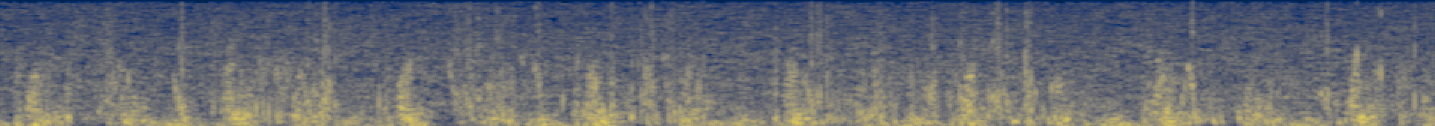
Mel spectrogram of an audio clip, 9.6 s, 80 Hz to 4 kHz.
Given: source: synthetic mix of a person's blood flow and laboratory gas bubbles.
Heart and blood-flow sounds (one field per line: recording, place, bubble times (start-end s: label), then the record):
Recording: Doppler ultrasound of blood flow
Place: precordium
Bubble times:
0.26-0.51 s: bubbles
0.69-0.90 s: bubbles
1.15-1.30 s: bubbles
1.55-2.28 s: bubbles
2.50-2.58 s: bubbles
2.98-3.67 s: bubbles
3.75-3.80 s: bubbles
3.93-4.12 s: bubbles
4.18-4.75 s: bubbles
5.14-5.76 s: bubbles
5.80-6.01 s: bubbles
6.07-6.51 s: bubbles
6.57-7.12 s: bubbles
7.59-7.67 s: bubbles
7.86-8.19 s: bubbles
8.23-8.61 s: bubbles
8.77-8.95 s: bubbles
9.01-9.24 s: bubbles
9.30-9.57 s: bubbles
From the record:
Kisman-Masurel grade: 342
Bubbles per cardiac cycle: rolling drumbeat, 9 or more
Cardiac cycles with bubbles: 100%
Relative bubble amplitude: moderate (0.250 to 0.450)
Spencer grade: 3 (all of the cardiac periods contain showers or single bubble signals, but not dominating or overriding the cardiac motion signals)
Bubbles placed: anywhere in the cardiac cycle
